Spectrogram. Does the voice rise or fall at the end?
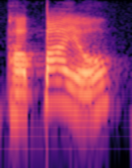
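falls. The voice falls at the end.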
